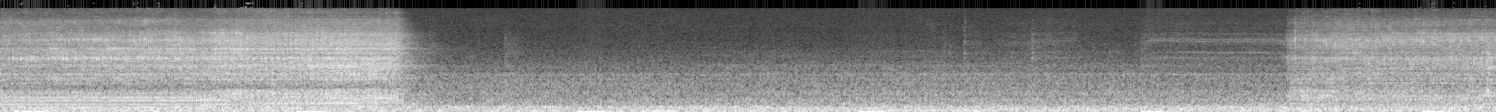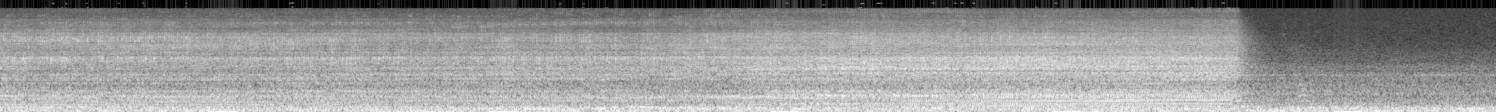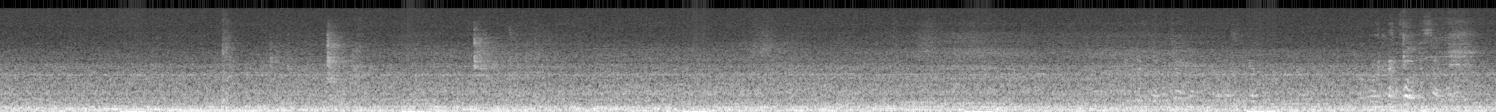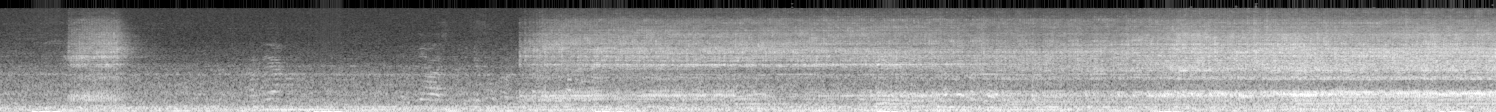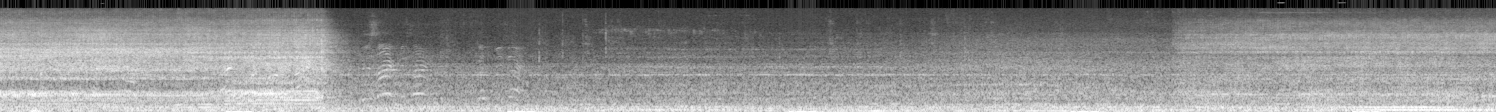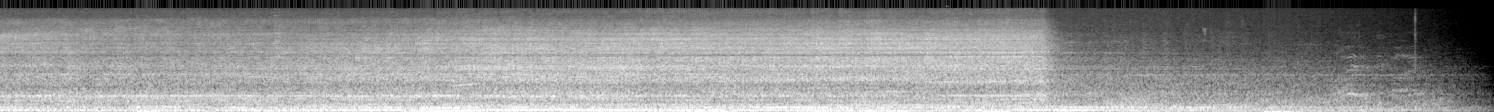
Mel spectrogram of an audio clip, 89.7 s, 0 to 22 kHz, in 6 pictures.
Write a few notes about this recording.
Workers on a roof in a little street. Recorded from 2nd floor with H4…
